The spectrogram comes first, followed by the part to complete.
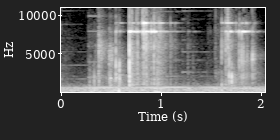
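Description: Shards of a broken wine glass clinking lightly: a few small tinkling clicks about half a second in and again near the end.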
